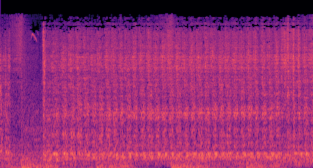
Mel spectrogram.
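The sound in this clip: Video-game car engine cranking over but failing to start, a loud churning starter rattle kicking in after a brief lead-in and pulsing steadily without catching, no talk.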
